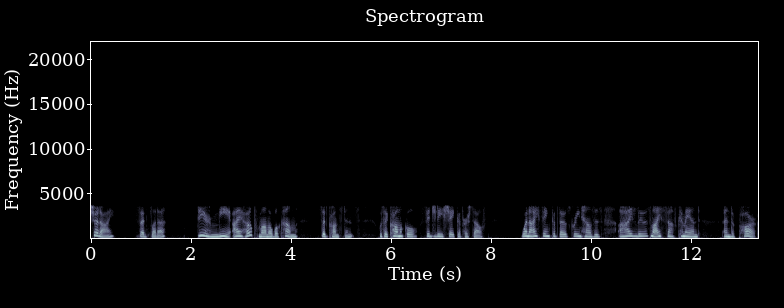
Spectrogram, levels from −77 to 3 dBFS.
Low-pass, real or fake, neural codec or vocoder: 3.6 kHz; fake; codec, 16 kHz, about 1 kbps, DyCAST, with the encoder's durations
